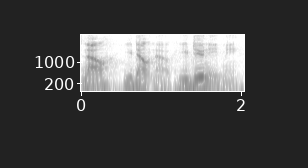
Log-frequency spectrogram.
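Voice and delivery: quiet divine rebuke. Retold or imitated. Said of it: "God just shakes us and says".

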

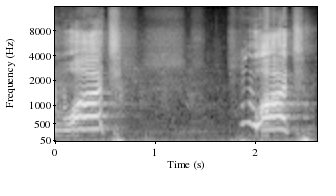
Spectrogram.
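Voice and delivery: high, explosive acted outrage; incredulous shout. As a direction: shout in utter disbelief. Acting his outraged disbelief.

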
